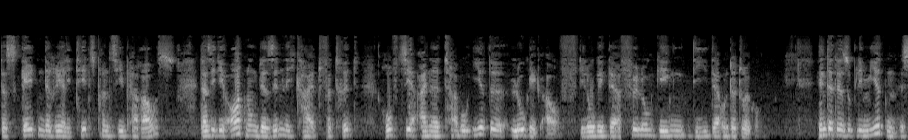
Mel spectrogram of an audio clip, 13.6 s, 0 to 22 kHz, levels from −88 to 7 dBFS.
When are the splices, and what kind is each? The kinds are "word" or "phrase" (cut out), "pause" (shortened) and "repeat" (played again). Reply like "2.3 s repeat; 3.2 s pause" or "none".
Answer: none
